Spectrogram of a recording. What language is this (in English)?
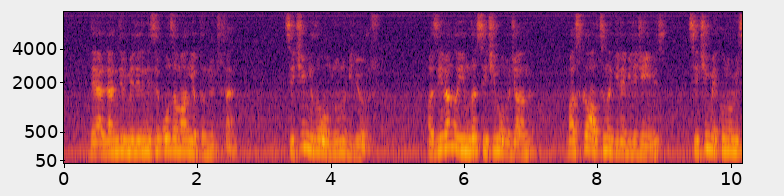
Turkish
